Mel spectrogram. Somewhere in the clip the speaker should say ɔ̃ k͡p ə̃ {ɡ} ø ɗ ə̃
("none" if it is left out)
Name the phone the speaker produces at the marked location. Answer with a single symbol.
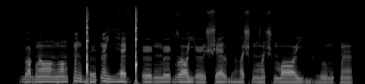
ɡ͡ǃ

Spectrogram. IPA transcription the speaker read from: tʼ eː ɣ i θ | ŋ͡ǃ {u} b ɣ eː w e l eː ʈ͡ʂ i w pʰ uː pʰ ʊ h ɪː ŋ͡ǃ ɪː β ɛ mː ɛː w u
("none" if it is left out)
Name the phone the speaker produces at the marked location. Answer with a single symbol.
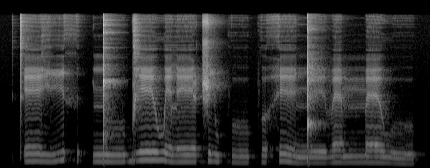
uː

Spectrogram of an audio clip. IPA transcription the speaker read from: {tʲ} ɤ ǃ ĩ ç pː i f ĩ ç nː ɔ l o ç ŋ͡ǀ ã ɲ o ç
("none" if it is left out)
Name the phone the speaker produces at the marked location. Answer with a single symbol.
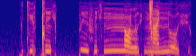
tʲ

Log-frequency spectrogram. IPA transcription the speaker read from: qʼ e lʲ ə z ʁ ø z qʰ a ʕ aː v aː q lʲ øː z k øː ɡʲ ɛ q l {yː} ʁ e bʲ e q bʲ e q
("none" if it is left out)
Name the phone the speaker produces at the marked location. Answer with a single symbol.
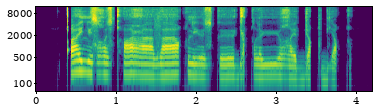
yː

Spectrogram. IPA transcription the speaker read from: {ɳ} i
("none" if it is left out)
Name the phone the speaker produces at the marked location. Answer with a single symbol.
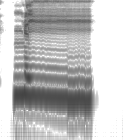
ɳ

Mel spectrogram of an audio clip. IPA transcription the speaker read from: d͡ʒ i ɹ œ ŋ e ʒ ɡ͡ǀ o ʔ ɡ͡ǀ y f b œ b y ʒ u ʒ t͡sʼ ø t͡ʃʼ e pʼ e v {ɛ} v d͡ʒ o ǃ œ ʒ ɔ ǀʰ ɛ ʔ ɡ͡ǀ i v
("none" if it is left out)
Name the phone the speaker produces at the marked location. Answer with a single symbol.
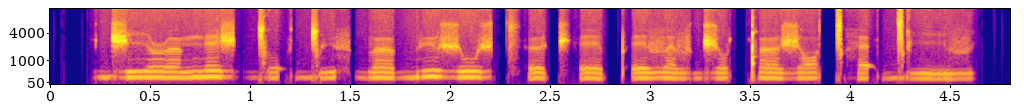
ɛ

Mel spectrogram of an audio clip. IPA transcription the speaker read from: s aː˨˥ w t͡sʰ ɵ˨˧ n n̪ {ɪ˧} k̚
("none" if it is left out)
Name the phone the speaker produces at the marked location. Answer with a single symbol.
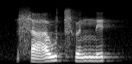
ɪ˧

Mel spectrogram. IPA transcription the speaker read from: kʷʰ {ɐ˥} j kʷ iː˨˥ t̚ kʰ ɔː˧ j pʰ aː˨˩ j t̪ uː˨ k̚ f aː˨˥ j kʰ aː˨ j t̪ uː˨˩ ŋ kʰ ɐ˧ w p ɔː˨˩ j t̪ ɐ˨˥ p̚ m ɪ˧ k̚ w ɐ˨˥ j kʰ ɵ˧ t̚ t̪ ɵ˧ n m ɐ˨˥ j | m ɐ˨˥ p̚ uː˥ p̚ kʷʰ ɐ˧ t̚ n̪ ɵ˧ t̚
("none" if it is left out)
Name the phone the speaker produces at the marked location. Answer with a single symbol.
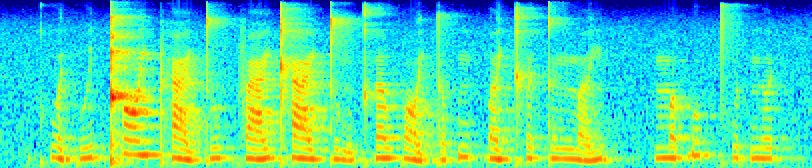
ɐ˨˩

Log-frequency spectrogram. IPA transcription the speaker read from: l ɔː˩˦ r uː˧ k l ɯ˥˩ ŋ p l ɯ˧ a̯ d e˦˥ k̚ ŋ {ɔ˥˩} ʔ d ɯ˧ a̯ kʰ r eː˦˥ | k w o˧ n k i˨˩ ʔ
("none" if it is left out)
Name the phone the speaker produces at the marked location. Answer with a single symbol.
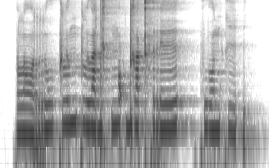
ɔ˥˩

